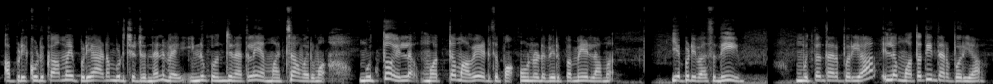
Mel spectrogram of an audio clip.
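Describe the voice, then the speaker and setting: A man voicing a fast-talking sneering college bully. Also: fairly high pitch, fairly even intonation, no room sound, dull audio, lightly acted. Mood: taunting. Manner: taunting, coaxing, then whiny and begging. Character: young male college bully, sneering then pleading. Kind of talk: cartoon drama voice acting.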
